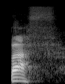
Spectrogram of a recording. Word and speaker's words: Baff: Baff rhymes with naff.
